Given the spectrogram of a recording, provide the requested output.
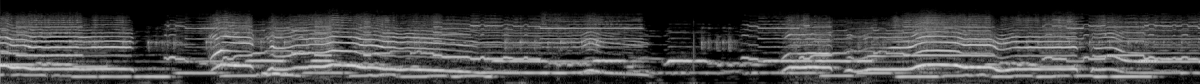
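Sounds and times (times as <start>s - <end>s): shrill reed wind instrument: 0.0s - 12.0s.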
